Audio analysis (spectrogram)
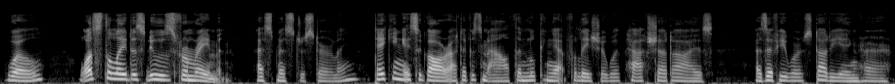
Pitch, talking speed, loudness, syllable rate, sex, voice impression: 180 Hz, 210 wpm, -22 LUFS, 5.4 syllables/s, female, feminine, adult-like, slightly weak, slightly soft, clear, fluent, intellectual, calm, elegant, slightly strict, slightly sharp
